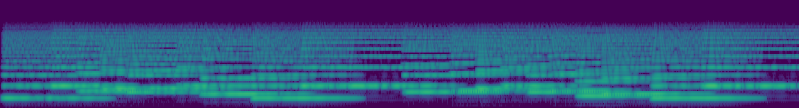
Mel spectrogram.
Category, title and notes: Music > Other
Fragment of an unfinished song with the drums removed. Use for whatever you feel like.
